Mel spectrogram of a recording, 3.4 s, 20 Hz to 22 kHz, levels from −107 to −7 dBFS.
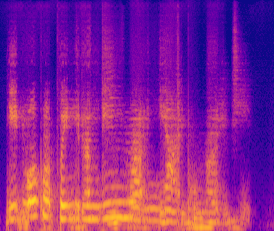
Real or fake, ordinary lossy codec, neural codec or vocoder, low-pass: fake; none; codec, 44.1 kHz, 0.9 kbps, DAC; none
